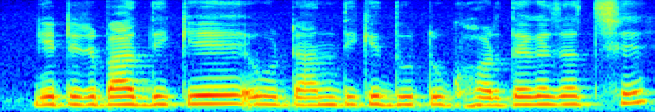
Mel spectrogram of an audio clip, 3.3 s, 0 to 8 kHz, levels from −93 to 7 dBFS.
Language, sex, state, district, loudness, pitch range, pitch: Bengali, female, Tripura, West Tripura, -15 LUFS, 210-220 Hz, 210 Hz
